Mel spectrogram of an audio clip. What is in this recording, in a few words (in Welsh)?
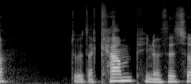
"camp", Welsh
